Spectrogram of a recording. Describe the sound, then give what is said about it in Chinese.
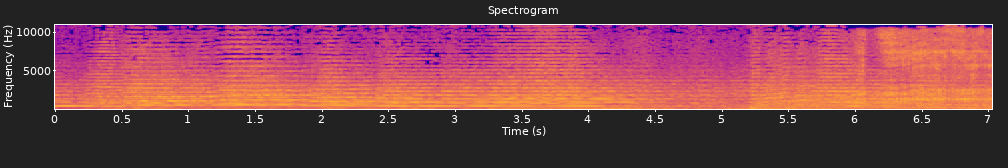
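A loud, drawn-out roar of the tiger Shere Khan, just woken from an afternoon nap after eating, deep and resonant, holds steady for several seconds before breaking into a rougher, grittier growl at the end, with no voices. “很快的就传来了一阵惊天动地的老虎叫声，刚吃饱正在睡午觉的老虎被惊醒，非常的生气。”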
